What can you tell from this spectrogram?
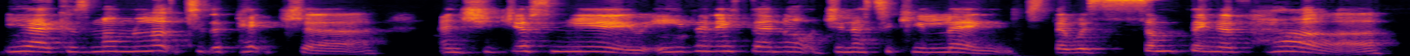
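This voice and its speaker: A woman's voice: high voice, very animated, normal speed, a bit bright, low-quality recording. A woman working as a psychic medium, relaying messages in a reading. She talks in an earnest, emotional, chatty way with many restarts.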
